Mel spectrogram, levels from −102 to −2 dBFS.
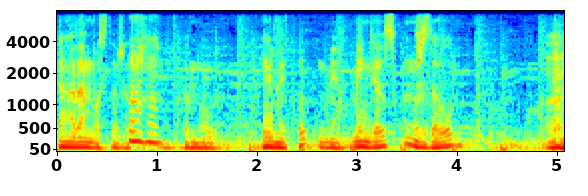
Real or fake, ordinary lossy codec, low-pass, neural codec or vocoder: real; none; 7.2 kHz; none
